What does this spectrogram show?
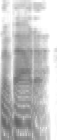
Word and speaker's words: Nevada: It's pronounced Nevada.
